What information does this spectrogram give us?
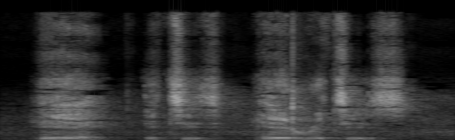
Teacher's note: when the next word begins with a vowel sound, then it will just happen. The R sound will just happen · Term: linking R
